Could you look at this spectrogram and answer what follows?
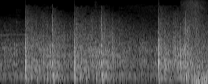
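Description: Explosions from an attack crack out in sharp bursts like firecrackers, three or four loud distant booms over a continuous crackling rumble, with no voices.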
